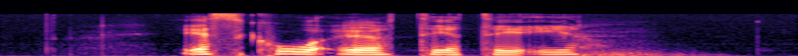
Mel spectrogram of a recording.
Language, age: Swedish, 18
